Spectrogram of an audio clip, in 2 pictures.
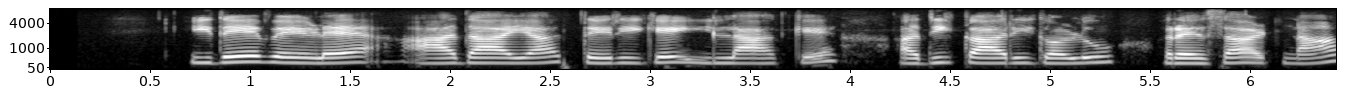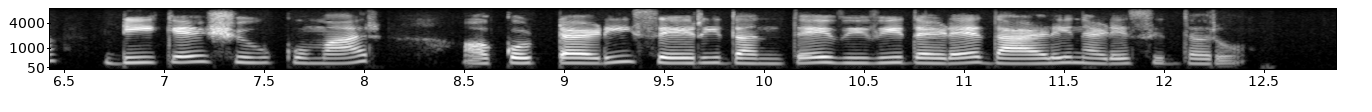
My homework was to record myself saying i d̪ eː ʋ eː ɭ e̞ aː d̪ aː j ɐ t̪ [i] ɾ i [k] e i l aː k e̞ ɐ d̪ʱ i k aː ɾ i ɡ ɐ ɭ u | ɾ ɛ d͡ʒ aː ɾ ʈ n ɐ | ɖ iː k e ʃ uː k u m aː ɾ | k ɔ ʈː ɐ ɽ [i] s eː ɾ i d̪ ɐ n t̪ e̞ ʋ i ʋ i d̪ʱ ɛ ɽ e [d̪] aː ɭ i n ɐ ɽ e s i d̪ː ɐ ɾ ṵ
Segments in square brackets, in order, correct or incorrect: incorrect: e, incorrect: ɡ, correct, correct

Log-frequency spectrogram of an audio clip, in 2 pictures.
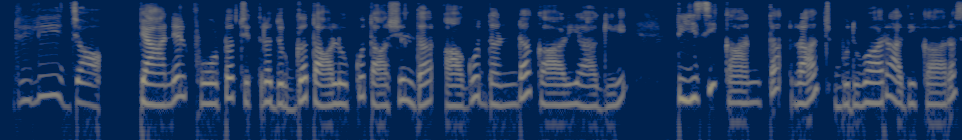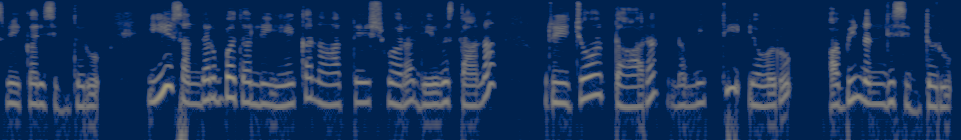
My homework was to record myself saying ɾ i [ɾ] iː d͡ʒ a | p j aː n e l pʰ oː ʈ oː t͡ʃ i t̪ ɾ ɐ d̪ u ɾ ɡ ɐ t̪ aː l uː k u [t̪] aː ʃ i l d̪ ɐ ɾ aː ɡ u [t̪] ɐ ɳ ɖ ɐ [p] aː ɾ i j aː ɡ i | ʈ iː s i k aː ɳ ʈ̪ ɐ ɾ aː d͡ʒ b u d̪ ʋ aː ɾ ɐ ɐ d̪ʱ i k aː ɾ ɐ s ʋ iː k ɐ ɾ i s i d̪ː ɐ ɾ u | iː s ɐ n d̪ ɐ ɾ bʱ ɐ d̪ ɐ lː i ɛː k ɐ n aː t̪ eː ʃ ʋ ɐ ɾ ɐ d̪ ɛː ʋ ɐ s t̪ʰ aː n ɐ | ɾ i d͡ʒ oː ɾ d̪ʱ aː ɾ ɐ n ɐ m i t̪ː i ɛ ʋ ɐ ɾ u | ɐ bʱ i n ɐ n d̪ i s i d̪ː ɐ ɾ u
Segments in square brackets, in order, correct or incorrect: incorrect: l, correct, incorrect: d̪, incorrect: k

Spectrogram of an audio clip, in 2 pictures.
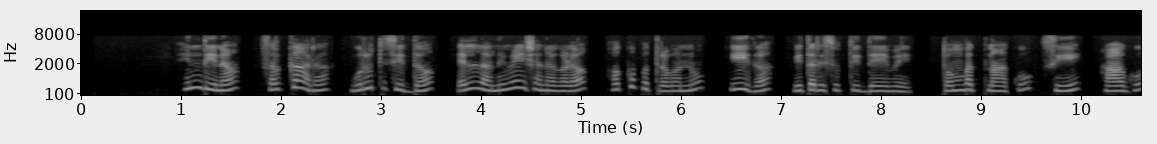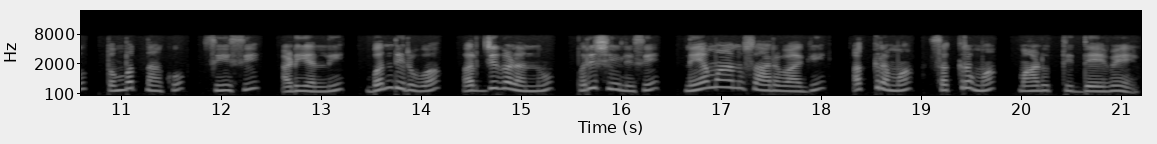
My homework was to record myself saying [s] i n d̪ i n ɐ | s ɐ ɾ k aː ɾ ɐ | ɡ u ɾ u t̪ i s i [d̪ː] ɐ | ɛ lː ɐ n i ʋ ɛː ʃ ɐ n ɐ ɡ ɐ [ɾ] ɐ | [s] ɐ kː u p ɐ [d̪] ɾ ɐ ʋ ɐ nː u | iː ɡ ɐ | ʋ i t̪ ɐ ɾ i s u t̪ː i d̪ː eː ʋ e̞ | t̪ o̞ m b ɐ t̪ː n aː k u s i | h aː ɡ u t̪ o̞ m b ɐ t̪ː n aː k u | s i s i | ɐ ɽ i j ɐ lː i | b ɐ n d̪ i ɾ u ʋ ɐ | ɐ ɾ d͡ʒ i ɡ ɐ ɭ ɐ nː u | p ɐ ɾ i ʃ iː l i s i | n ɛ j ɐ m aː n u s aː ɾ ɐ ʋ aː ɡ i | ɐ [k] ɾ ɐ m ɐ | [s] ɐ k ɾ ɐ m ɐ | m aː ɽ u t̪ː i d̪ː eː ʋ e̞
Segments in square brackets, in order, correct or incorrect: incorrect: h, correct, incorrect: ɭ, incorrect: h, incorrect: t̪, correct, correct

